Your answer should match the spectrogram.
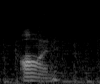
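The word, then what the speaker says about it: Ann: was the pool yeah it's on an on they pronounce it in the game on but um yeah there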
